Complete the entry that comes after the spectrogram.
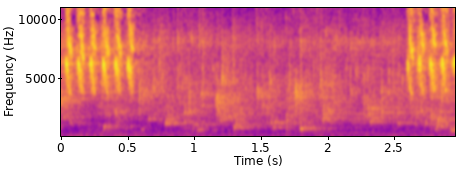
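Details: Blue-crowned hanging parrot with a sharp chatter: quick, very high pulsed trills of about six notes open and close the recording, with scattered lower twitters from other birds in between.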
